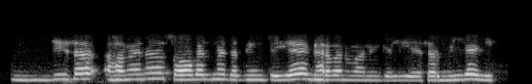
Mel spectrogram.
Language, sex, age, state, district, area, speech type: Urdu, male, 18-30, Delhi, North West Delhi, urban, conversation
